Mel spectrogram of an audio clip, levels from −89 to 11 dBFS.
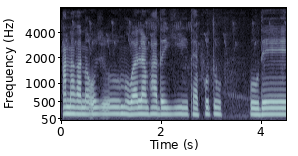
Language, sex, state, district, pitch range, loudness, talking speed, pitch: Chakma, female, Tripura, Dhalai, 165-175 Hz, -17 LUFS, 120 wpm, 170 Hz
